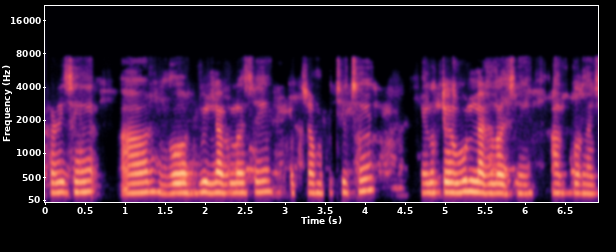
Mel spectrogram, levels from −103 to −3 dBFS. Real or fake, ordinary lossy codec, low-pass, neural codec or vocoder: fake; none; none; codec, 16 kHz, 4 kbps, X-Codec, HuBERT features, trained on balanced general audio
